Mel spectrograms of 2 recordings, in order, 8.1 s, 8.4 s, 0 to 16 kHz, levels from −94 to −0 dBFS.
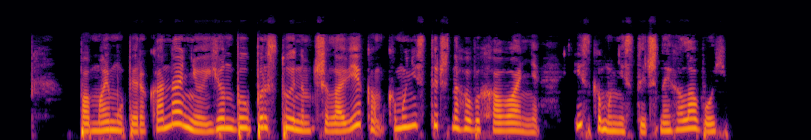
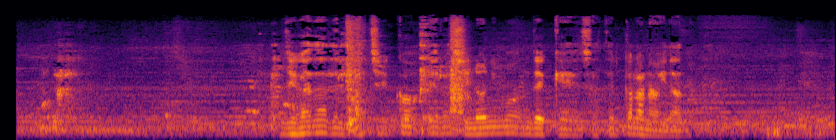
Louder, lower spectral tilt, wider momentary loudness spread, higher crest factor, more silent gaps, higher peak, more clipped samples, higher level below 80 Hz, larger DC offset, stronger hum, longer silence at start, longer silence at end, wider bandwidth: about the same, -25 LUFS vs -26 LUFS; first, -5.5 dB/octave vs -3 dB/octave; second, 6 LU vs 18 LU; second, 16 dB vs 24 dB; neither; second, -8 dBFS vs -4 dBFS; neither; first, -50 dBFS vs -62 dBFS; neither; neither; first, 0.3 s vs 0.15 s; first, 0.85 s vs 0 s; second, 7.2 kHz vs 11.5 kHz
